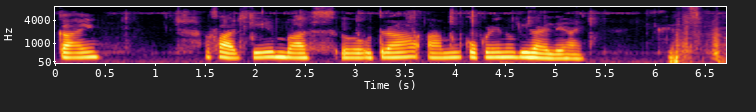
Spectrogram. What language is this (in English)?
Konkani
